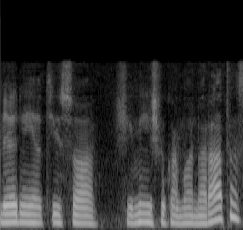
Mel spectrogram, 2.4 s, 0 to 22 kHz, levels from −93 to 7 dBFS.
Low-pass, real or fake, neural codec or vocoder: 7.2 kHz; fake; codec, 16 kHz, 1.1 kbps, Voila-Tokenizer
